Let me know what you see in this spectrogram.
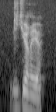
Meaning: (noun) a bi-curious person; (adjective) bi-curious
- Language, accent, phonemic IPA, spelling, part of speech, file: French, France, /bi.ky.ʁjø/, bi-curieux, noun / adjective, LL-Q150 (fra)-bi-curieux.wav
